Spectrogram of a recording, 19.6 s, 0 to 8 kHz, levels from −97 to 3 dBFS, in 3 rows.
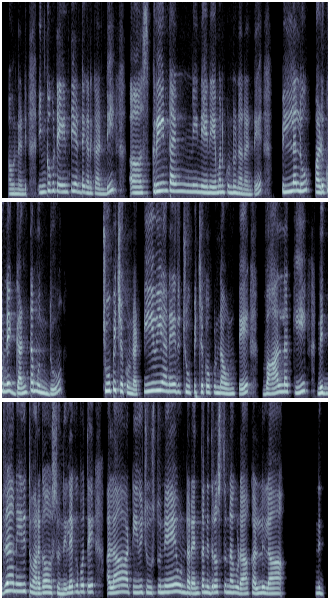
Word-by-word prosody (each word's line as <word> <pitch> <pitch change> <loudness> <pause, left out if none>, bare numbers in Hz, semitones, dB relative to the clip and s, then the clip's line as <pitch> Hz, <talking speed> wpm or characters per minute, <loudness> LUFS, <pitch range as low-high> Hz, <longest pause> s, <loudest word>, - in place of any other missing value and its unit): అవునండి. 190 -1 -4 0.3
ఇంకొకటి 305 +4 -2
ఏంటి 270 +3 -3
అంటే 260 -2 -5
కనుక 215 -1 -5
అండి 205 - -3 0.4
ఆహ్, 235 0 +2
స్క్రీన్ 295 +6 +4
టైంని 290 -2 -1
నేను 240 -1 +2
ఏమనుకుంటున్నానంటే, 230 -8 -2 0.5
పిల్లలు 295 +3 +2 0.2
పడుకునే 280 +5 +4 0.2
గంట 240 +6 +1
ముందు 200 -8 +1 1.0
చూపించకుండా, 295 - +3 0.2
టీవీ 320 +3 +5
అనేది 285 -1 0
చూపించకోకుండా 250 -2 -1
ఉంటే 200 0 -2 0.5
వాళ్ళకి 255 +3 0 0.4
నిద్ర 220 +3 +2
అనేది 295 -1 +1
త్వరగా 230 0 +2
వస్తుంది. 215 -5 -2
లేకపోతే 265 +1 -1 0.4
అలా 230 +2 +3 0.2
అ - - -1
టీవీ 245 0 -1
చూస్తూనే 245 +2 0 0.2
ఉంటారు. 235 -4 +1
ఎంత 220 +4 -4
నిద్రొస్తున్నా 245 +1 0
కూడా 200 -2 +1 0.2
కళ్ళు 215 +3 +1
ఇలా 205 0 +2 0.9
ని 220 - -2
250 Hz, 115 wpm, -23 LUFS, 220-275 Hz, 1.0 s, టీవీ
